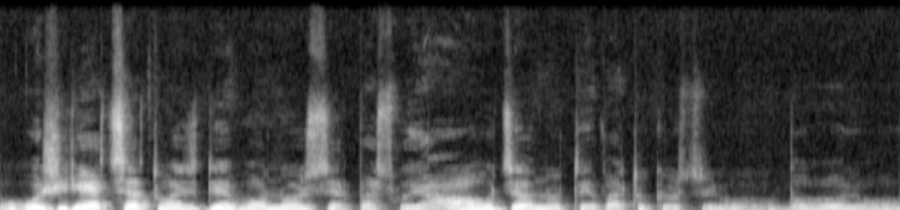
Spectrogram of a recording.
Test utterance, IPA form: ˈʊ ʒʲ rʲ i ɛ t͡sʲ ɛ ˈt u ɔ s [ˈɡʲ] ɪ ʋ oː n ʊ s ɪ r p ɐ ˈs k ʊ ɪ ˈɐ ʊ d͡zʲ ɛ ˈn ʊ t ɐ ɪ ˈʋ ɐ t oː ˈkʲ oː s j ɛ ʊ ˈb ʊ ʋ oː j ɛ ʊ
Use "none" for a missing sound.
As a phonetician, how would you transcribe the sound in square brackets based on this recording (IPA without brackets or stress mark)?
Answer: dʲ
